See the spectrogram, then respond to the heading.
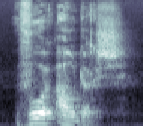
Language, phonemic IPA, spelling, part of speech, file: Dutch, /ˈvorɑudərs/, voorouders, noun, Nl-voorouders.ogg
- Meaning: plural of voorouder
